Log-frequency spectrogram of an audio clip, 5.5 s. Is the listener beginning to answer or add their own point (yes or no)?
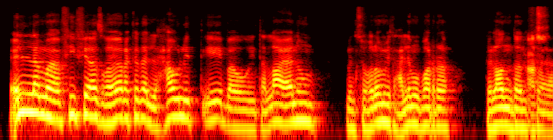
no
